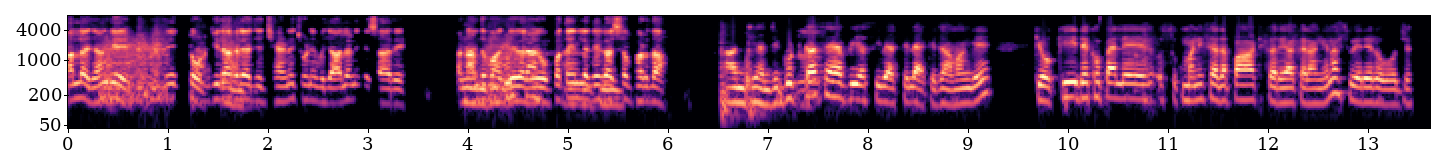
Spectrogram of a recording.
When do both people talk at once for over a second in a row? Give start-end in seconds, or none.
4.0-5.4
